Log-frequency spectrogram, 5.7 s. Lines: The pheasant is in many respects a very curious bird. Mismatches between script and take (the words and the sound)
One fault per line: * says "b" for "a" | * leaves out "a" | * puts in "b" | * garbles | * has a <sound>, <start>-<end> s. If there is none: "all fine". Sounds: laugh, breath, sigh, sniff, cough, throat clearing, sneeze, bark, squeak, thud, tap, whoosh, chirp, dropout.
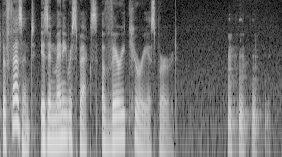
* has a laugh, 4.6-5.4 s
